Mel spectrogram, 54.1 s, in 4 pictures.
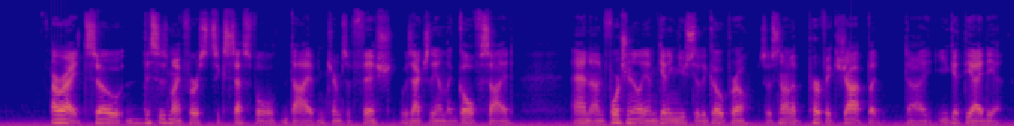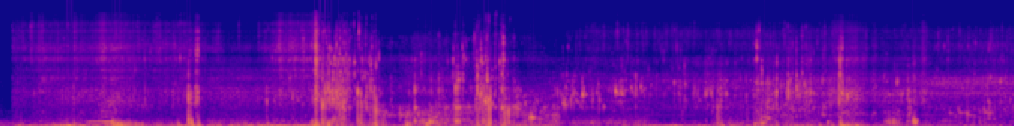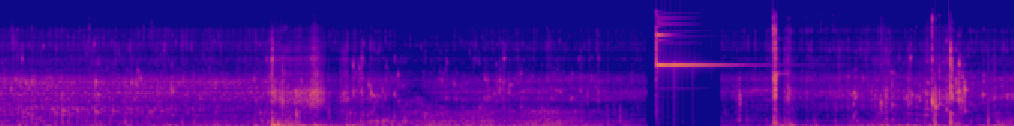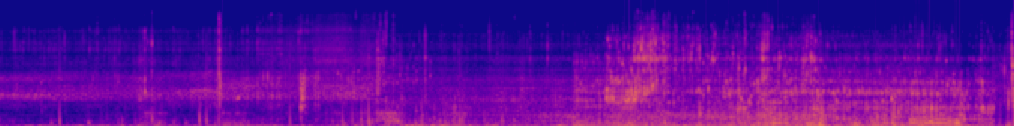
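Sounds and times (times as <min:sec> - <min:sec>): water splashing: 0:13.7 - 0:35.6, 0:37.4 - 0:54.0
muffled underwater rush: 0:13.7 - 0:35.7, 0:37.9 - 0:54.0
sharp ding: 0:35.8 - 0:37.7.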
